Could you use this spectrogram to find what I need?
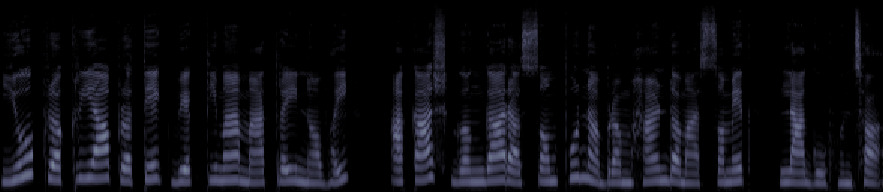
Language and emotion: Nepali, neutral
